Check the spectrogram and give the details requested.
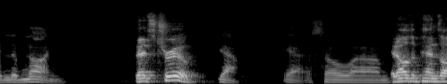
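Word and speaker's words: لبنان: I'm gonna say Lebanon because the Lebanese called their country live non that's true yeah yeah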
